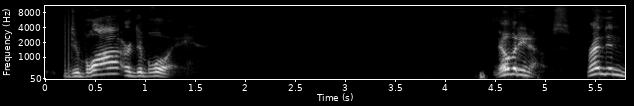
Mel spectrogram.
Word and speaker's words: DuBois: It's Du Bois. Du Bois. Okay, Brendan Du Bois. It actually pronounces as Du Bois. Oh, as Du Bois. in the boys.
